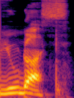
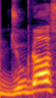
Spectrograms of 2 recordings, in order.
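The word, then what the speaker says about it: Judas: देखो ये किताब थी द गॉस्पल ऑफ यूडास, ये जूडास होता है एक्चुअली, इसको प्रोनाउंसिएशन इन्होंने यूडास कर दिया है, द गॉस्पल ऑफ यूडास, ठीक है।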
